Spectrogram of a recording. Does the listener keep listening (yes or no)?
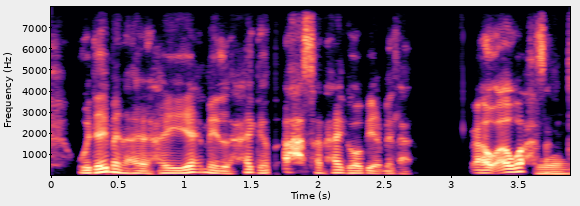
yes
